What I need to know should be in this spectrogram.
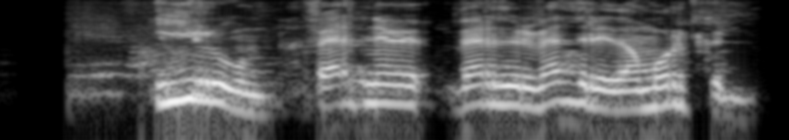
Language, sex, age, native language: Icelandic, male, 14, Icelandic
